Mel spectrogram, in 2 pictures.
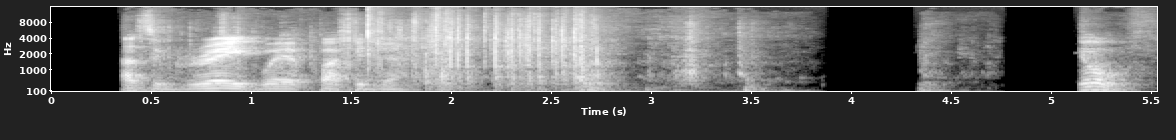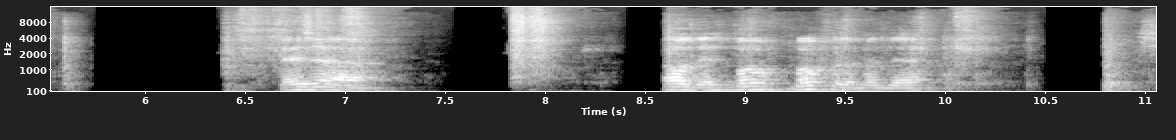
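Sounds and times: plastic packaging crackling: 1.3 - 3.0.

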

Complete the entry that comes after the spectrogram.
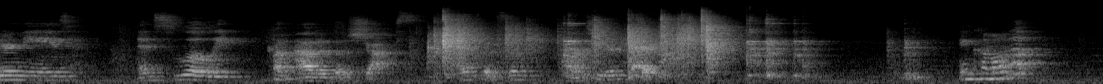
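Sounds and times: woman speaking: 0.0 - 6.6, 9.6 - 10.6.

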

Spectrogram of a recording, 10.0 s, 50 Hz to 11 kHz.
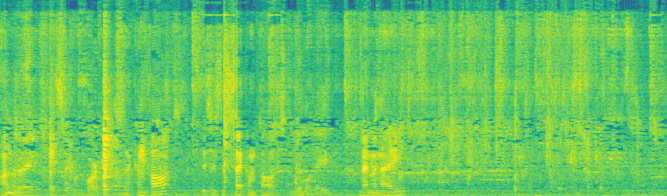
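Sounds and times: background music: 0.0 - 10.0
liquid pouring from bottle: 6.9 - 9.3.

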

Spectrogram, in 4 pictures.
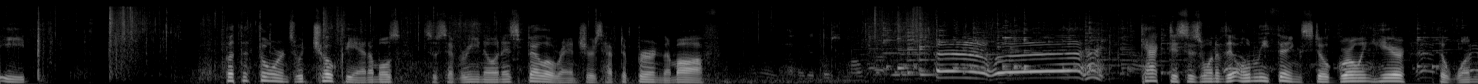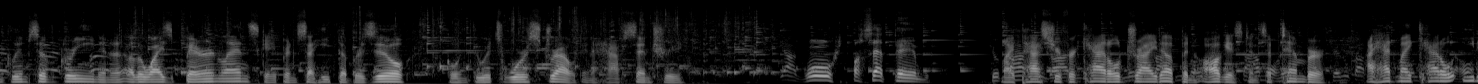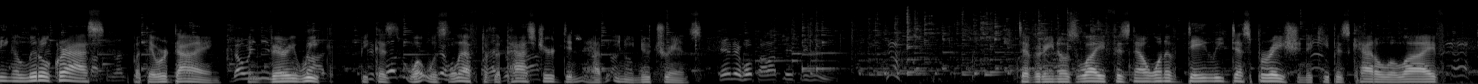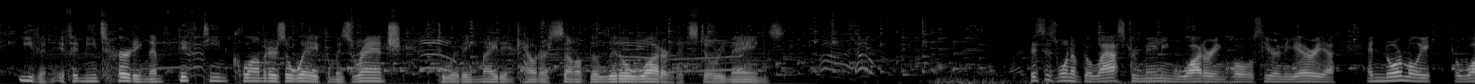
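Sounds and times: cattle bells ringing: 2.0 - 59.0.

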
